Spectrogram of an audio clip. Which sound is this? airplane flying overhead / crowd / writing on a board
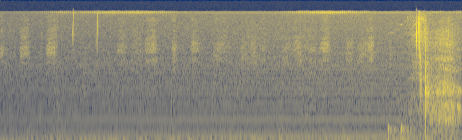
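writing on a board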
